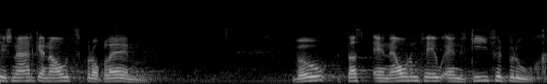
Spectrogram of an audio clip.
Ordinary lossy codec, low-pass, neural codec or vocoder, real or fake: none; 5.4 kHz; none; real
